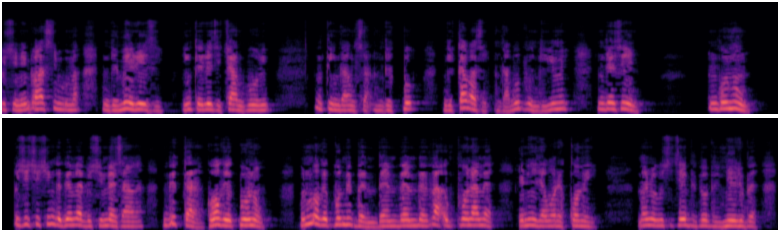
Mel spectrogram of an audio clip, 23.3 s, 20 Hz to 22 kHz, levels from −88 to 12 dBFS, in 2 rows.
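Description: From start to finish the speech carries heavy HE-AAC compression damage, likely from coding at a very low bitrate of around 12 kbps. The upper range is not the original treble. It is rebuilt from copied lower bands, so s sounds come out gritty, metallic and lispy, with harmonics that fail to line up. On a spectrogram the top band looks smeared and blocky above a visible seam, and everything stops cleanly at 11.1 kHz.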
